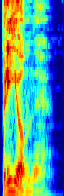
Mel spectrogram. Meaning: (noun) 1. reception room, waiting room 2. reception, reception desk; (adjective) feminine singular nominative of приёмный (prijómnyj)
- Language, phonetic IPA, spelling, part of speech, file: Russian, [prʲɪˈjɵmnəjə], приёмная, noun / adjective, Ru-приёмная.ogg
